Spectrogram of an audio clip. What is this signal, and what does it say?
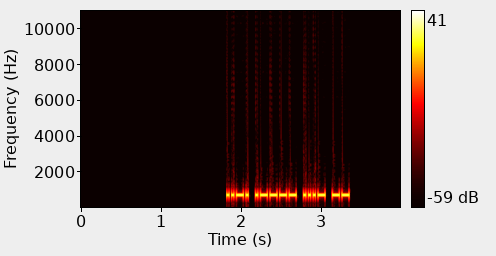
Morse code, heard as a keyed tone, about 40 wpm, 700 Hz. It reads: F1VM
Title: DXCC-100 Call Signs - 4 Characters - 40wpm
